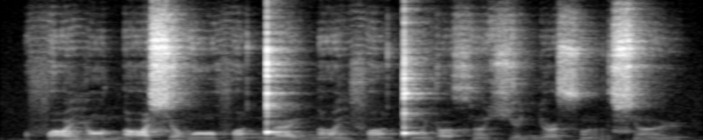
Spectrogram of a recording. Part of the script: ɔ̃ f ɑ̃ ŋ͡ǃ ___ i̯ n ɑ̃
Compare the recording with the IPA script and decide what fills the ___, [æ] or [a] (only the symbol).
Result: æ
